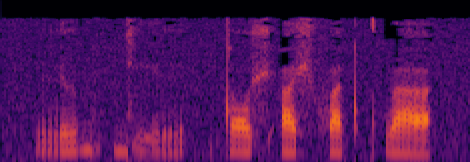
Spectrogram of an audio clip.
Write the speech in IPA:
rɘbḭʔ ɡʲḛr | tɔʃʔaʃfat kʷʰa

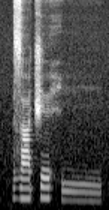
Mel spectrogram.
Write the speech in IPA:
za˧t͡ʃe˧ hiː˨

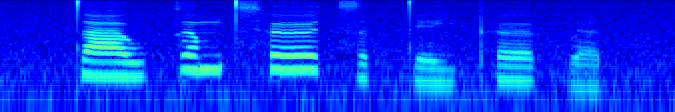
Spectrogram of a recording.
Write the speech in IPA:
t̪aː˧wkɐ˥mt͡sʰœː˥ t͡sɐ˧t̚t̪e˨j pʰœː˧k̚lɐ˨t̚

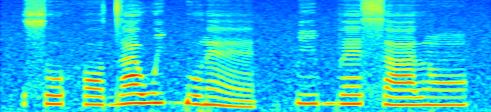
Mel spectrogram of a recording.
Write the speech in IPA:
so˧ hɔ˧da˦ wi˦ɡ͡bo˧ɾɛ̃˨ | k͡pi˧bɛ˧ sa˧lɔ̃˧

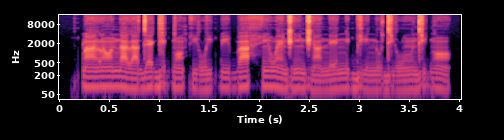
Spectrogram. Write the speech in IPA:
k͡pã˦ lɔ̃˦na˦˨la˨˦dɛ˦ ɡe˦ɡ͡bɔ̃˧ki˨wi˨˦ k͡pi˧ba˦ hĩ˦wɛ̃˧d͡ʒĩ˧ d͡ʒã˨ne˨˦ ni˧ɡ͡bi˨nu˨ di˨wũ˨˦ di˦ɡɔ̃˦˨

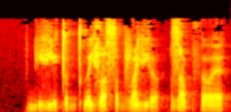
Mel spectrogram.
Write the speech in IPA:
bʲʌvʲʉtɔbkʷʼa vʲʌsˤʌbvɑvʲɔ | zˤʌbθɔɐ̯

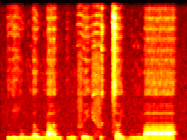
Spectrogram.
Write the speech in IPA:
liː˨˩wŋɐ˨˥wŋaː˨˧n kʷɪ˨˩ŋfe˨˧j fɪ˥k̚sɐ˨˩jmʊ˨˧ŋmaː˥

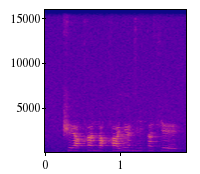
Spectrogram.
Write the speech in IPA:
t͡ʃe qʰẽnɨqʰɐ lʲɐ̃di tɐ̃çe

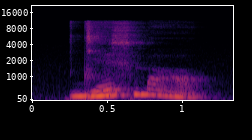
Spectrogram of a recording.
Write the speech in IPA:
dʲɛxmɑ

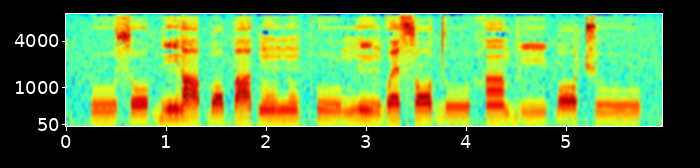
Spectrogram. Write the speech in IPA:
uː˨soː˨ ɡ͡bĩ˦ɾa˨ɓɔ˦pa˨ ɗũ˦nũ˦pʰuː˦˨ mĩ˦˨ɡʷɛ˦sɔ˦ duː˨hã˦ biː˦ɓɔ˦ t͡ʃuː˦

